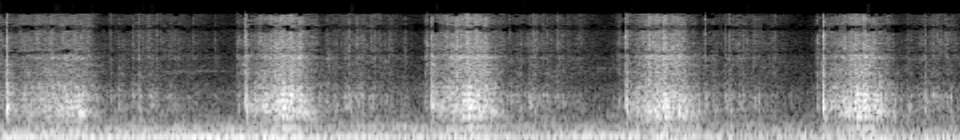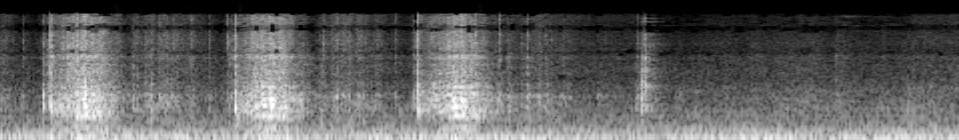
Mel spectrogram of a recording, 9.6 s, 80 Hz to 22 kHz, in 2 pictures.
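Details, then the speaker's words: Honda GX35 brush cutter, model UAMK435T, customer reports no start, tank full: about one rasping recoil pull per second, spinning freely without compression resistance, won't fire; no compression, recoil starter to be checked first. "देखा आपने recoil starter खींचने पर कैसा साउंड आ रहा है। Recoil starter खींचने पर साउंड आ रहा है और कंप्रेसर बिल्कुल भी नहीं है मशीन में।"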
